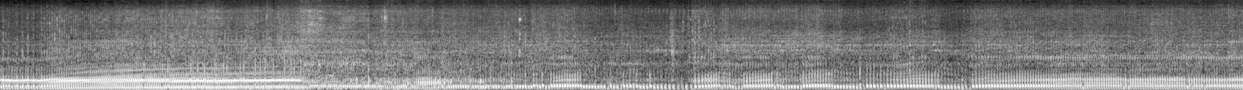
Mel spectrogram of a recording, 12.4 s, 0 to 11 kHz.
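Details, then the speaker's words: Vintage mini bike single under throttle on a ride, revs up, holds, then sags and surges unevenly; exhaust smells very hot, no black smoke, and they suspect the carburetor (maybe a 110 size) is too small, running lean. "i'm betting this carburetor is still too small for this engine it might be for 110 yep okay so it's on the lean side"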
